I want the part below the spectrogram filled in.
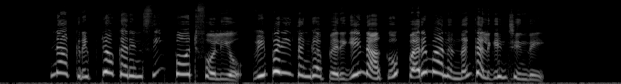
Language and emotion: Telugu, happy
